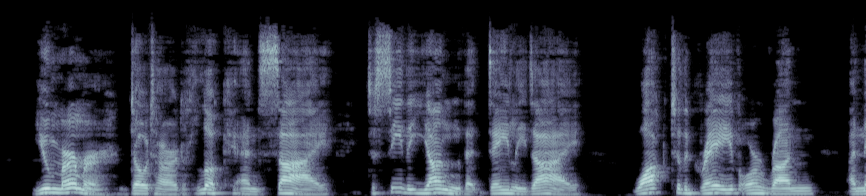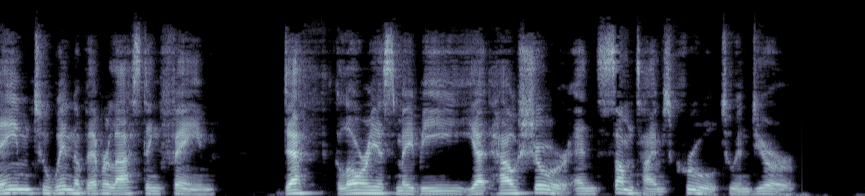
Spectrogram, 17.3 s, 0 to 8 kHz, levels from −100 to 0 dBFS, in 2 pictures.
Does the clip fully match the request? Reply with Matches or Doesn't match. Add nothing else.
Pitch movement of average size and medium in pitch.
Doesn't match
